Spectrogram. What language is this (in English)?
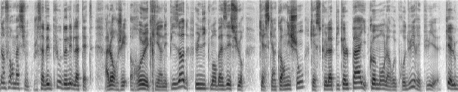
French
